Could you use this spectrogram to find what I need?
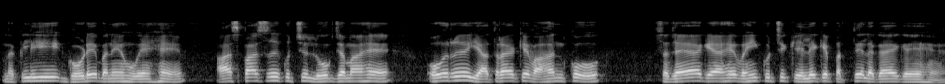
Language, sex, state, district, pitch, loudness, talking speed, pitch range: Hindi, male, Uttar Pradesh, Etah, 145 Hz, -16 LUFS, 165 wpm, 135-165 Hz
